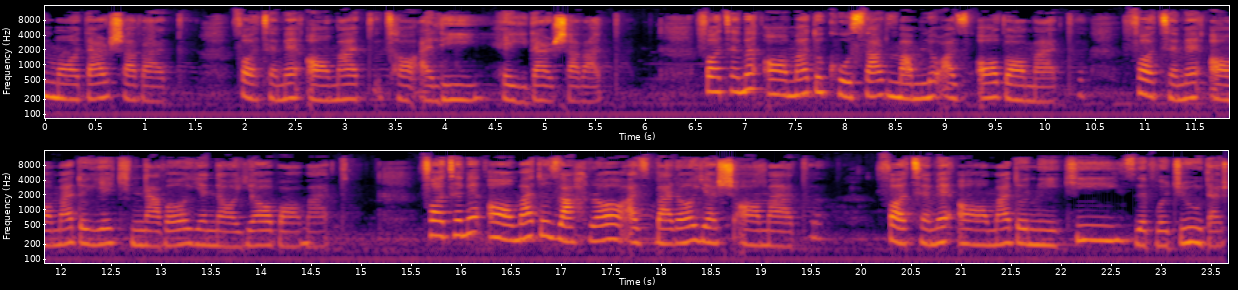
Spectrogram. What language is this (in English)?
Persian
